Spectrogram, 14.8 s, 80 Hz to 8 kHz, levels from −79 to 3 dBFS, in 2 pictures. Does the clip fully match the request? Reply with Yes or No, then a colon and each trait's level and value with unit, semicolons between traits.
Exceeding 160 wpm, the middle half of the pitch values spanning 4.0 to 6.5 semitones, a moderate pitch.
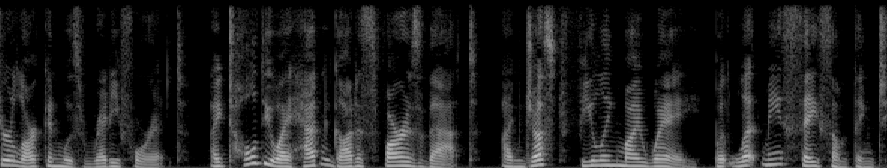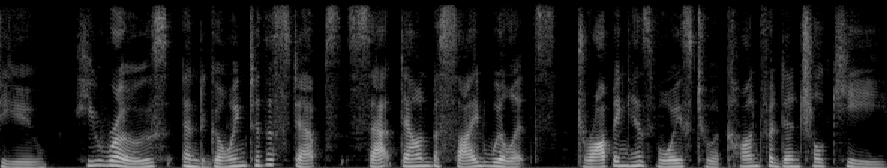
Yes: average, 185 wpm; average, 4.6 semitones; medium, 170 Hz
